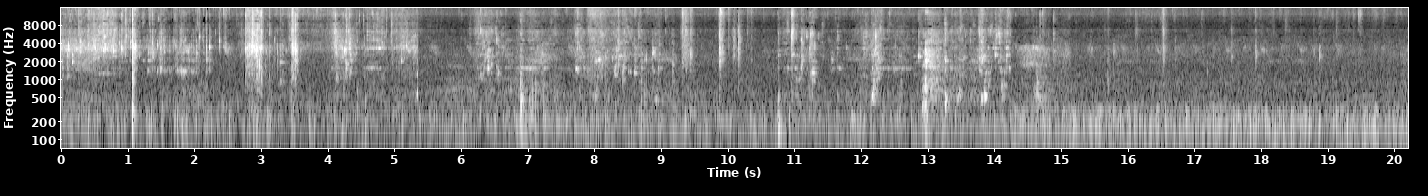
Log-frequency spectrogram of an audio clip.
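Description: Rice being rinsed by hand in water in an aluminium pot: water sloshing and dripping, with scattered clinks of metal pots and lids.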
